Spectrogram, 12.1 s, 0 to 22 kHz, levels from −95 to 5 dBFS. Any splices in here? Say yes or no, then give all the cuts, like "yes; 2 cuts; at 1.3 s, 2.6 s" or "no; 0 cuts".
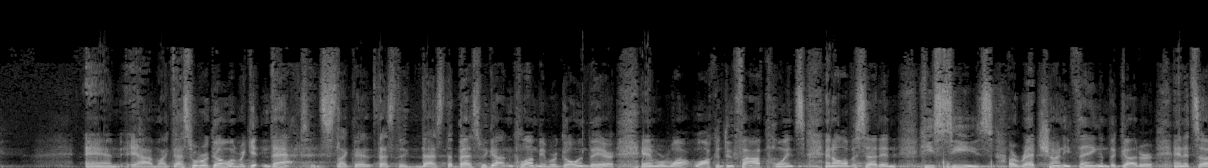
yes; 1 cut; at 3.7 s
